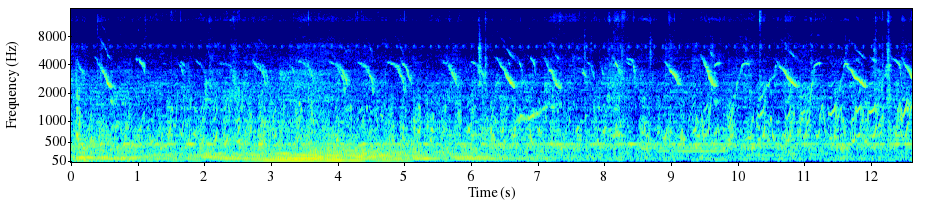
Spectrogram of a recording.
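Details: Guinea pigs kept in cages on a farm, many short descending squeaks overlapping in a dense chorus, several each second, over a steady low hum and background rustling.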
